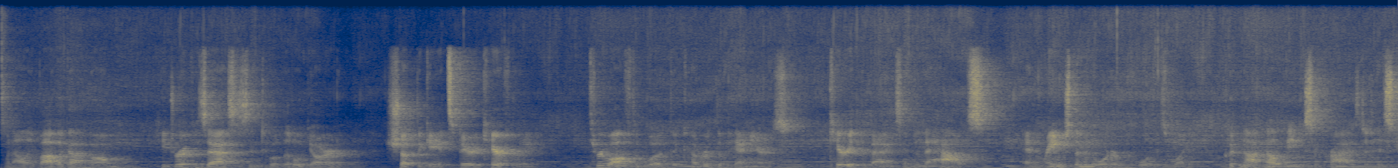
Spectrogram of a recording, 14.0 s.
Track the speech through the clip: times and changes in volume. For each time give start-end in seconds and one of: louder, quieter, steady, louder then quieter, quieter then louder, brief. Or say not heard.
0.0-13.9 steady.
